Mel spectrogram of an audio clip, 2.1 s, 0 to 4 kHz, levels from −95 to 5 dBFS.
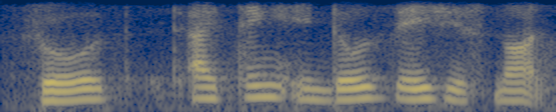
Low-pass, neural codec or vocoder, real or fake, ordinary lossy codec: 3.6 kHz; codec, 16 kHz in and 24 kHz out, 0.6 kbps, FocalCodec, streaming, 4096 codes; fake; Opus, 24 kbps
